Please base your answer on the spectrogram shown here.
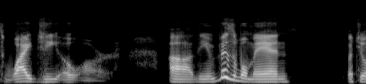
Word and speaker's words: Ygor: I'm going to assume it's Igor because it's spelled with a Y. It's Ygor.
